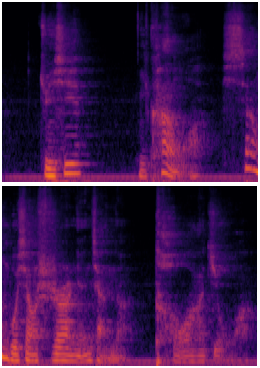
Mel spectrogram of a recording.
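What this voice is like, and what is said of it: Low, cold voice. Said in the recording (Chinese): “冷冷地笑了……用低低的声音说道”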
